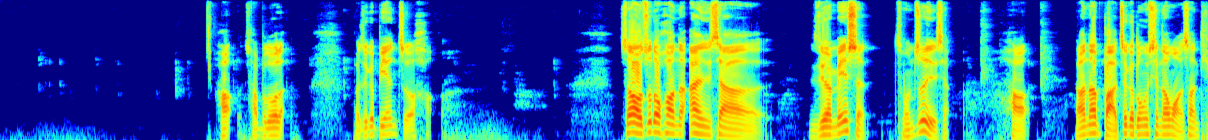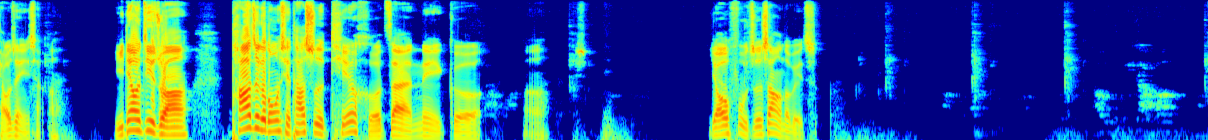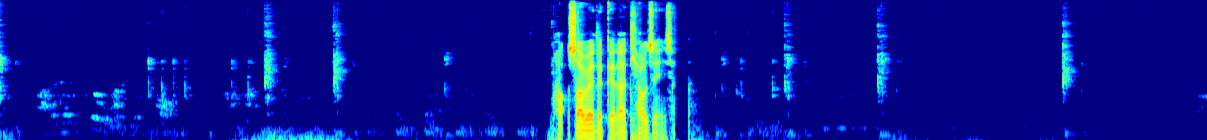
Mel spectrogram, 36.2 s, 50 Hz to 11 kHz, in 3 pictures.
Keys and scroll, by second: 0.3 shift+f, 1.6 Escape, 1.6 shift+g, 2.3 alt+s, 3.0 shift+f, 4.2 ctrl+d, 4.9 Escape, 8.1 Escape, 8.8 ctrl+d, 9.7 ctrl+d, 9.7-11.8 typing, 16.4 space, 18.2 space, 19.4 space, 20.8 space, 21.7 space, 22.6 space, 24.0 space, 26.7 space, 27.4 space, 31.9 space, 32.8 space, 34.7 space.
